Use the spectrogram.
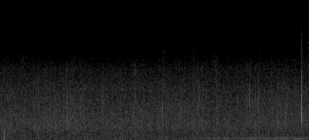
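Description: Steady rain falling in the point-and-click adventure game Kathy Rain, a dense, even hiss that holds at the same level throughout with one faint tick near the end; no one speaks.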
